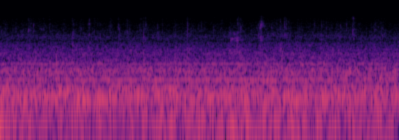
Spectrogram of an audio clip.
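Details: Dense, steady broadband rumble and hiss like machinery or passing rail traffic, with faint regular ticks and no animal calls.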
